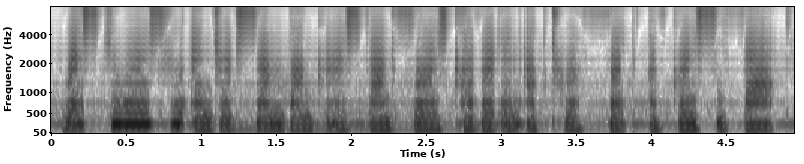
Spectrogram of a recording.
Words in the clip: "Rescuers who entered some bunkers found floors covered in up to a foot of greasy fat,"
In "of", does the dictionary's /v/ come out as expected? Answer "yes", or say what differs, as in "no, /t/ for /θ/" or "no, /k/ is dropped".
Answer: yes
